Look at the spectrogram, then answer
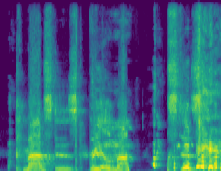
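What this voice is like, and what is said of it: Impression of Joey from Yu-Gi-Oh!. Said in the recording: “He does the best Joey from Yu-Gi-Oh! Impression I've ever heard in my life ... He does a great Joey from Yu-Gi-Oh!”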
